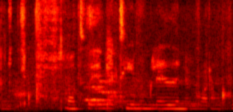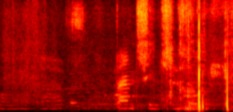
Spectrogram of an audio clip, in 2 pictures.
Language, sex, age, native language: Icelandic, female, 11, Icelandic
